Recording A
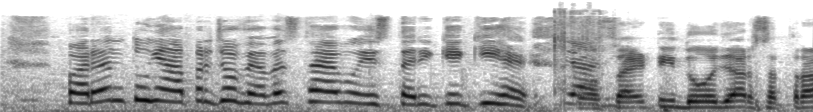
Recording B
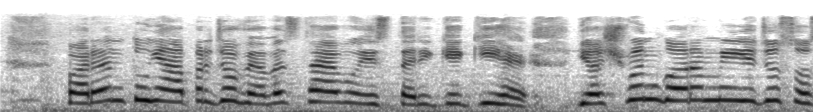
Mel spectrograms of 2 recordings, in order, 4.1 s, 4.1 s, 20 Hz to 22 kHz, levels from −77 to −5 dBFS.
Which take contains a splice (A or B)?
A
